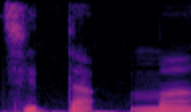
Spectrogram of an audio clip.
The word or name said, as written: txita'ma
